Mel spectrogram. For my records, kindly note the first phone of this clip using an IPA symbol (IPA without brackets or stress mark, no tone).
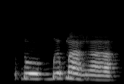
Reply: ɗ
